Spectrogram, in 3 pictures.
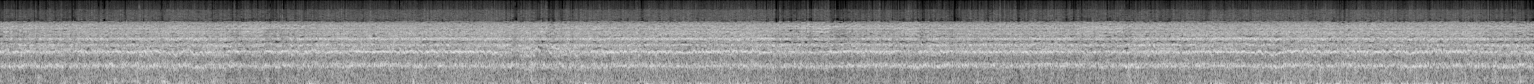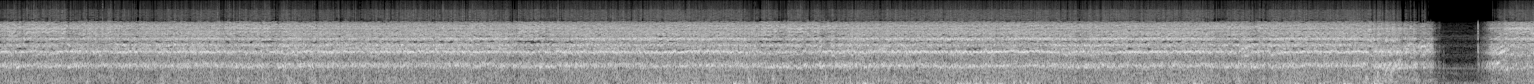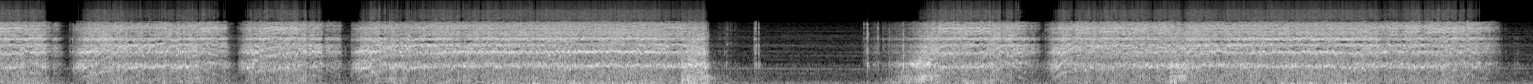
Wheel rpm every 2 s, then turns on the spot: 230, 230, 230, 230, 230, 230, 220, 220, 230, 230, 230, 220, 230, 220, 160, 100, 110, 160, 200, 30, 130, 210, 140.
none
